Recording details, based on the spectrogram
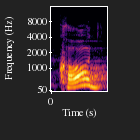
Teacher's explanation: ख का जैसे ही आप उच्चारण खुद भी करेंगे तो आपको महसूस होगा कि जो वायु है वो अधिक बाहर निकल रही है तो वो क्या हो जाएगा वो महाप्राण हो जाएगा तो इस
